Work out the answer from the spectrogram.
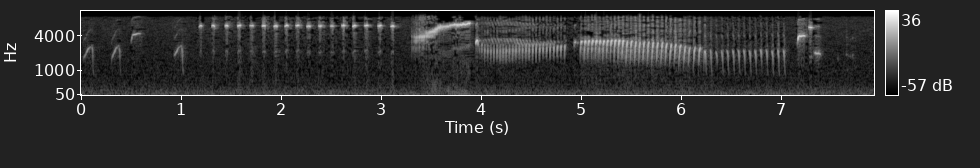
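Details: Canary singing to teach chicks and for mating: a few upslurred notes, then a fast high ticking trill for two seconds, a sharp rising sweep and a long rolled trill that drifts gently downward.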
